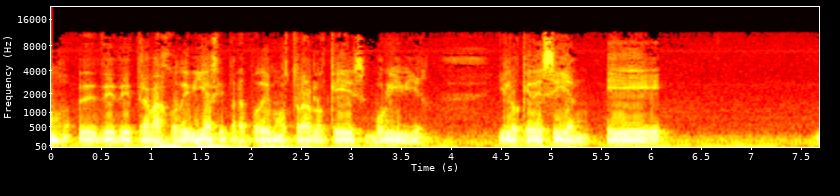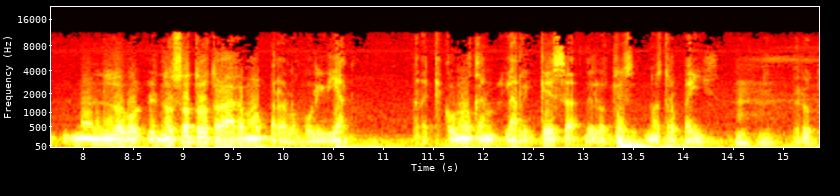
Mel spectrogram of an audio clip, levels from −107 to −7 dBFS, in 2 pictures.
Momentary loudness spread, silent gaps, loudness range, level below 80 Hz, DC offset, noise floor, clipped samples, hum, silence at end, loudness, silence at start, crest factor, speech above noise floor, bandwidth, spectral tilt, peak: 18 LU; none; 3 LU; -26 dBFS; under 0.1%; -34 dBFS; under 0.1%; none; 0 s; -14 LUFS; 0 s; 12 dB; 21 dB; 11.5 kHz; -6.5 dB/octave; -2 dBFS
